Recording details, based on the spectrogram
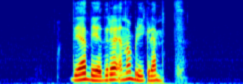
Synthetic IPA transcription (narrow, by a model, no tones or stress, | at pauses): d̪eːæːbeːd̪ɾəɛnoːbɽiːɡɽɛmt̪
